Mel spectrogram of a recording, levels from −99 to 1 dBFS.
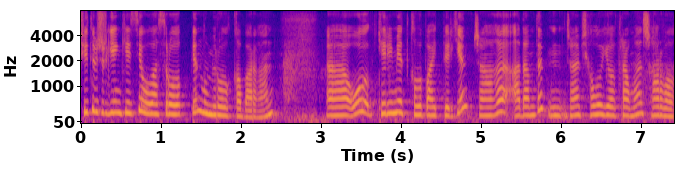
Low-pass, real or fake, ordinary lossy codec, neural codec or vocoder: none; real; none; none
